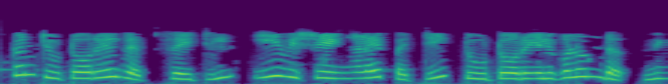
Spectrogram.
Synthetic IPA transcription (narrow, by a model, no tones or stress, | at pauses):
kːɐntjuːʈːoːrijɐlʋe̞bsɐjtːiliːʋiʂɐjɐŋːɐɭe̞pːɐtːiʈjuːʈːo̞ːrijɐluɣɐɭuɳɖɨni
